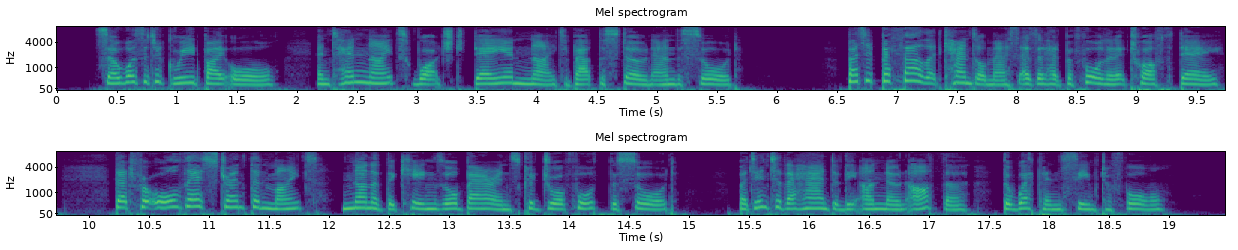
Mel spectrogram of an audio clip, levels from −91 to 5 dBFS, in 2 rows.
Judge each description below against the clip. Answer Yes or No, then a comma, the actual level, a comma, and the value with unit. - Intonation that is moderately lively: Yes, average, 3.9 semitones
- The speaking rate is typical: Yes, average, 190 wpm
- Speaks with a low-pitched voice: No, high, 210 Hz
